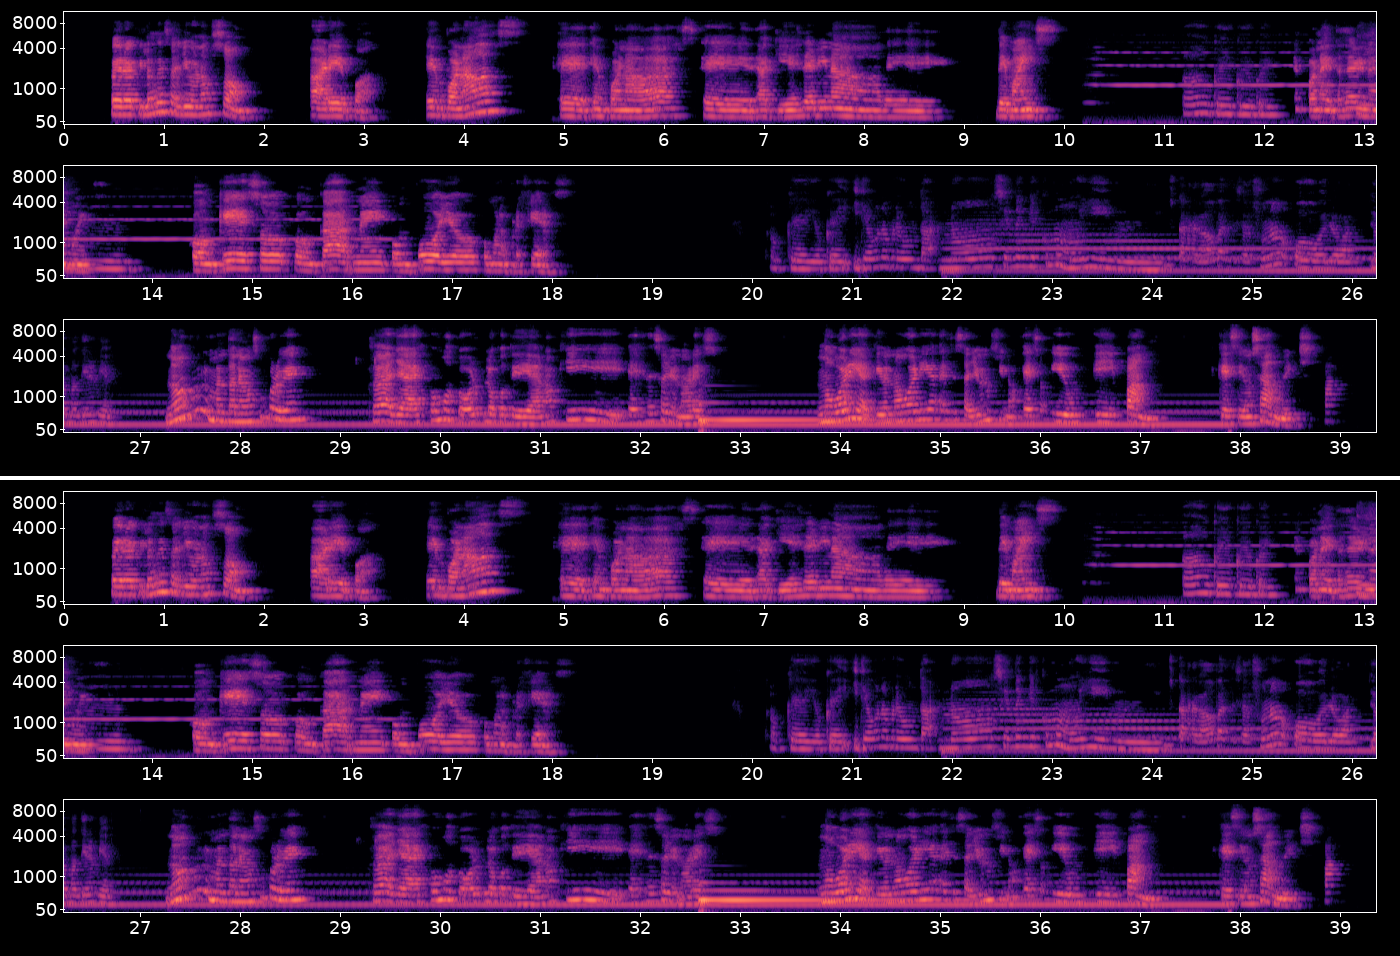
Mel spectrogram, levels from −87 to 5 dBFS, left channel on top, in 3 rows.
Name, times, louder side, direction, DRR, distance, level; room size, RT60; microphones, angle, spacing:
voice 1, 0.5-1.9 2.5-3.1 3.6-4.5 4.9-8.8 9.3-9.9 12.4-13.4 14.4-18.0 27.3-28.6 29.3-32.7 33.8-37.2 37.8-38.7, left 3 dB, 75° left, 2 dB, 0.7 m, -31 dB
Wind instrument woodwind instrument, 10.2-16.5, left 2 dB, 20° left, 1.4 m, -48 dB
voice 2, 11.2-12.1 12.9-13.8 20.2-26.8 38.8-38.9, right 2 dB, 25° right, 4 dB, 0.5 m, -42 dB
sound 1, 21.9-37.9, left 2 dB, 55° right, 0.9 m, -43 dB
sound 2, 32.6-35.6, right 4 dB, 40° left, 0.8 m, -32 dB
2.7 x 2.2 x 3.2 m, 0.27 s
head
